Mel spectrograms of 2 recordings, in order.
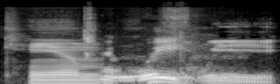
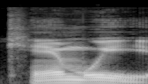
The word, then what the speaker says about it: Cam UI: This one coming in from Cam UI, pronounced Cam Wee. Cam Wee.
